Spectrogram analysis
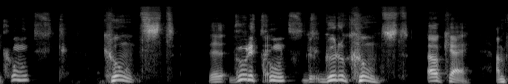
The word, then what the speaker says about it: Gutekunst: There's a K-U-N-T in there. It's got to be Kunst.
